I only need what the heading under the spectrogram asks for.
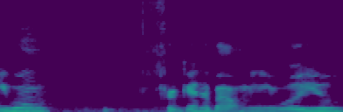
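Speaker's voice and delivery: voice breaking and cracking. A game master voices her speaking to Azriel, voice cracking. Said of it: "You can kind of hear her voice crack".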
